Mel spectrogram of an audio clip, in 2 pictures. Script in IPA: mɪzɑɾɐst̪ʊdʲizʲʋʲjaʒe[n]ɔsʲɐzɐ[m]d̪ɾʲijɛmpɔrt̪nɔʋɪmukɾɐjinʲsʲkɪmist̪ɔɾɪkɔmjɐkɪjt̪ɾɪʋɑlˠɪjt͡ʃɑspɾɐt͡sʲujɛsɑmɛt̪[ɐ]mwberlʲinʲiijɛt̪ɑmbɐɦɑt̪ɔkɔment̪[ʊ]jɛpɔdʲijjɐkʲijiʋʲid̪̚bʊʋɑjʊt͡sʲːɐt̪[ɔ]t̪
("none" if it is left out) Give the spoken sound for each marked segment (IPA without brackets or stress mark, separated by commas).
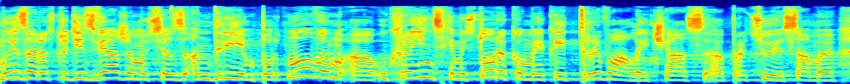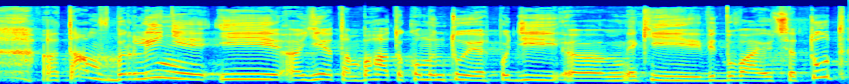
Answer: m, n, ɑ, u, u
